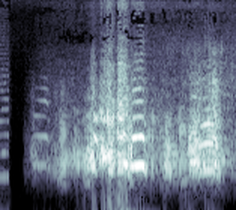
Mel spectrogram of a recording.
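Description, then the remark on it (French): A flock of flamingos honks and gabbles in a dense, overlapping chorus, loud, with nasal calls rising and falling continuously for about two seconds. “Écoute un peu, quel merveilleux chant. Et regarde un peu, quelle merveilleuse danse. Découvrons ensemble, si tu le permets, le flamant rose.”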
